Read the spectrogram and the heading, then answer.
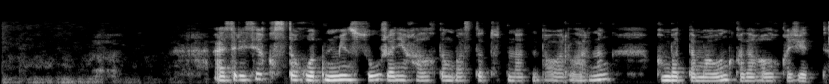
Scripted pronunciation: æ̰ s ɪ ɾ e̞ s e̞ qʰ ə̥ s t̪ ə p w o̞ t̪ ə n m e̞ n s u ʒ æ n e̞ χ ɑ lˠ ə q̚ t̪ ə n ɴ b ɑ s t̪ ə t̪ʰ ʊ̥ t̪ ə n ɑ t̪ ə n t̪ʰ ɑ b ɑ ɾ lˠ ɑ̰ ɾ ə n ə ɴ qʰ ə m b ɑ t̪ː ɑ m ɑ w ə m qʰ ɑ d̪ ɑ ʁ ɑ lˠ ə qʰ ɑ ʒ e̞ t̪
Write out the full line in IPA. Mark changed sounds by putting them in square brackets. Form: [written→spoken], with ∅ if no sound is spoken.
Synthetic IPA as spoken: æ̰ s ɪ ɾ e̞ s e̞ qʰ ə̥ s t̪ ə [p→q] w o̞ t̪ ə n m e̞ n s u ʒ æ n e̞ χ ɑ lˠ ə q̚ t̪ ə [n→∅] ɴ b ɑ s t̪ ə t̪ʰ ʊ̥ t̪ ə n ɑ t̪ ə n t̪ʰ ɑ [b→w] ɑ ɾ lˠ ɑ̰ ɾ ə n ə ɴ qʰ ə m b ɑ t̪ː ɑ m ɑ w ə [m→ɴ] qʰ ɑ d̪ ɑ ʁ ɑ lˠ ə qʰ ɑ ʒ e̞ t̪

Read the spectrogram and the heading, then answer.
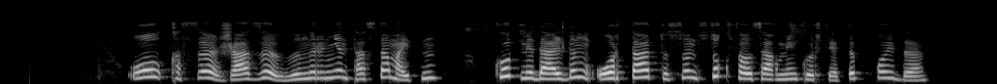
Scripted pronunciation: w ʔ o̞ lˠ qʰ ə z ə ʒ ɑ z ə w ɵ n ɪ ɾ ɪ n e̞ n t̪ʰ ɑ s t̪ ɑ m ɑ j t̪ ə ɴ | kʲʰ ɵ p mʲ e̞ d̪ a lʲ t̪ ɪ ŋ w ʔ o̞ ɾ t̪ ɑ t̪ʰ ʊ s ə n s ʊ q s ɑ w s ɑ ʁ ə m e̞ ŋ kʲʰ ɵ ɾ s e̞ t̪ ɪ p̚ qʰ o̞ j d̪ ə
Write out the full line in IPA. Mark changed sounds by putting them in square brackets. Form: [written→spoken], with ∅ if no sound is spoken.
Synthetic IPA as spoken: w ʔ o̞ lˠ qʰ ə [z→s] ə ʒ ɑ z ə w ɵ [n→ŋ] ɪ ɾ ɪ n e̞ n t̪ʰ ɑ s t̪ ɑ m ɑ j t̪ ə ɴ | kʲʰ ɵ p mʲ e̞ d̪ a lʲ [t̪→d̪] ɪ ŋ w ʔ o̞ ɾ t̪ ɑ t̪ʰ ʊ s ə n s ʊ q s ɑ w s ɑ ʁ ə m e̞ ŋ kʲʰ ɵ ɾ s e̞ t̪ ɪ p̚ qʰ o̞ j d̪ ə

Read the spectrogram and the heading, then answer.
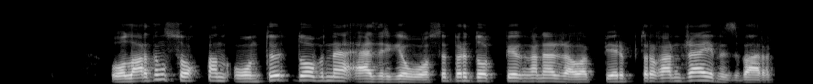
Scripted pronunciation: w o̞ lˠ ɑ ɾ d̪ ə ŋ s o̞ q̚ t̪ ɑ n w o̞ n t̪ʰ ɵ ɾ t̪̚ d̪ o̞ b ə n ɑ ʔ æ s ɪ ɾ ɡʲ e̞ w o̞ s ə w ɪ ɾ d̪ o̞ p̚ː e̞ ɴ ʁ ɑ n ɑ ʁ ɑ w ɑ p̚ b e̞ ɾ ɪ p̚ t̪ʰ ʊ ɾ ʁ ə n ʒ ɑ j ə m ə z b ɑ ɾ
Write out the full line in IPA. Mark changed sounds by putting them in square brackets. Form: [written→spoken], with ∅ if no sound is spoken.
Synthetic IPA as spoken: w o̞ lˠ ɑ ɾ d̪ ə [ŋ→ɴ] s o̞ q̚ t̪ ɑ n w o̞ n t̪ʰ ɵ ɾ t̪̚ d̪ o̞ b ə n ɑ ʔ æ [s→z] ɪ ɾ ɡʲ e̞ w o̞ s ə [w→b] ɪ ɾ d̪ o̞ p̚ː e̞ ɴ ʁ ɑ n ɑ [ʁ→ʒ] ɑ w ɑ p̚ b e̞ ɾ ɪ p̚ t̪ʰ ʊ ɾ ʁ [ə→ɑ] n ʒ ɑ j ə m ə z b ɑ ɾ

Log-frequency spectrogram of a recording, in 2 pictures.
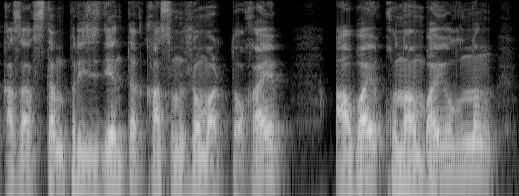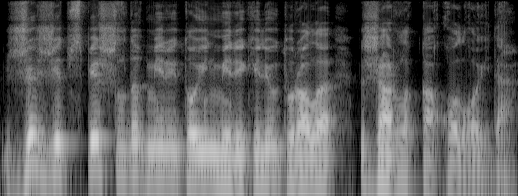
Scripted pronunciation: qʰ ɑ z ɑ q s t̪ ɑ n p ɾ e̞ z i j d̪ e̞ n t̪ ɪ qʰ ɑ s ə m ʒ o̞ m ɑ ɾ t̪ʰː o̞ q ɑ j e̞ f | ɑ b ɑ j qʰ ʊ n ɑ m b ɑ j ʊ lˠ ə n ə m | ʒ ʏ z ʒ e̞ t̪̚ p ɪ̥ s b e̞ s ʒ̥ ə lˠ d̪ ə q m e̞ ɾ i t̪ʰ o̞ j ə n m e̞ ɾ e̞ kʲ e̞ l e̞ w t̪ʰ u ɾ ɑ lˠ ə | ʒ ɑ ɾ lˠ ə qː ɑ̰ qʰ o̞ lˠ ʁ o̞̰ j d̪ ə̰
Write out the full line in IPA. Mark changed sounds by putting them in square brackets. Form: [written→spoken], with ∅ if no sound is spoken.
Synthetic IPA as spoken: qʰ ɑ z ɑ q s t̪ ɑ n p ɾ e̞ z i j d̪ e̞ n t̪ ɪ qʰ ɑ s ə m ʒ o̞ m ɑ ɾ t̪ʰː o̞ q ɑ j e̞ f | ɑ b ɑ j qʰ ʊ n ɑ m b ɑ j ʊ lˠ ə n ə [m→ɴ] | ʒ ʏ z ʒ e̞ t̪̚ p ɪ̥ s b e̞ s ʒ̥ ə lˠ d̪ ə q m e̞ ɾ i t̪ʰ o̞ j ə n m e̞ ɾ e̞ kʲ e̞ l e̞ w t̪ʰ u ɾ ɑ lˠ ə | ʒ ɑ ɾ lˠ ə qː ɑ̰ qʰ o̞ lˠ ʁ o̞̰ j d̪ ə̰

